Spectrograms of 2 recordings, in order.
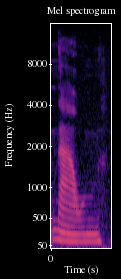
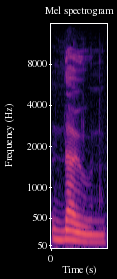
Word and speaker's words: known: - no and no careful it doesn't sound like noun I know you've got grammar on the brain but that can be fatal noun but known - no yes - no and then past participle known try it no that's goods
